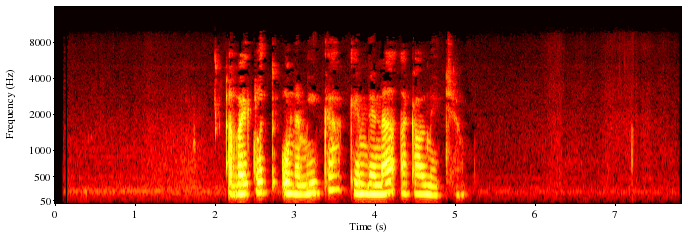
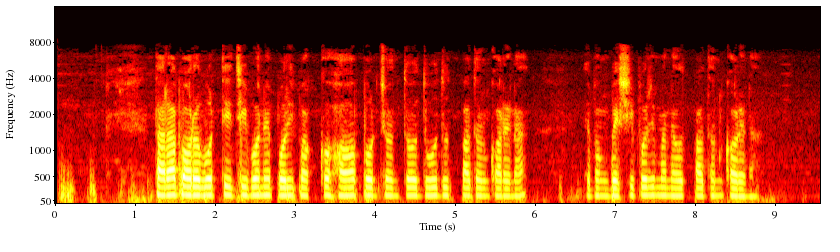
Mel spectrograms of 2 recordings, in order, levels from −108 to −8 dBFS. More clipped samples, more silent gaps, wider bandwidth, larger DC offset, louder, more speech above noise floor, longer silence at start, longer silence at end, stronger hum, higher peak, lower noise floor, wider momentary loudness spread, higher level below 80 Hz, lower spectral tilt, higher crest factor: neither; neither; first, 8.2 kHz vs 7.2 kHz; neither; second, -24 LUFS vs -19 LUFS; about the same, 44 dB vs 43 dB; first, 2.15 s vs 0.05 s; first, 2.7 s vs 0.75 s; neither; about the same, -4 dBFS vs -2 dBFS; first, -67 dBFS vs -61 dBFS; about the same, 20 LU vs 18 LU; second, -74 dBFS vs -46 dBFS; about the same, -8 dB/octave vs -8 dB/octave; first, 24 dB vs 18 dB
